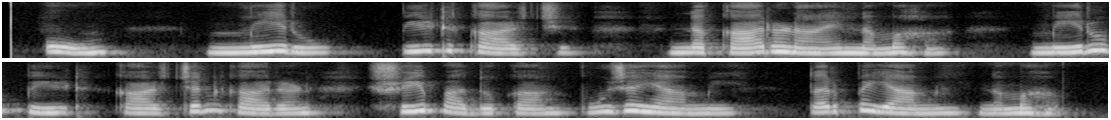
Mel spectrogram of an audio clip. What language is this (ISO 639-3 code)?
san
